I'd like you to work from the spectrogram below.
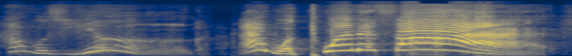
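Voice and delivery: mocking a whiny excuse, jumping high on the age; hammed-up imitation of him excusing himself; sing-song mock plea. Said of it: "Made an excuse".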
